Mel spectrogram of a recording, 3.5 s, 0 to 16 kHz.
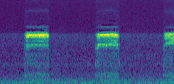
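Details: In the small hours of 5 May 2013, 1:53 AM, an owl on a porch gives loud, steady hissing screeches, each about half a second long, roughly one and a half seconds apart.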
